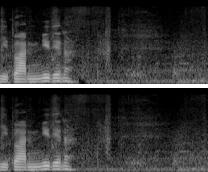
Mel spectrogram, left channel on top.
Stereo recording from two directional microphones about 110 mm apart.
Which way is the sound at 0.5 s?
55° right (ahead or behind).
